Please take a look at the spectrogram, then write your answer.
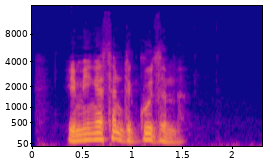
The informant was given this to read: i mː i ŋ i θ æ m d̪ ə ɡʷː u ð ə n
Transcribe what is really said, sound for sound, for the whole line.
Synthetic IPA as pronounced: i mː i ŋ æ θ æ n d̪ ə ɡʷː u ð ə m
